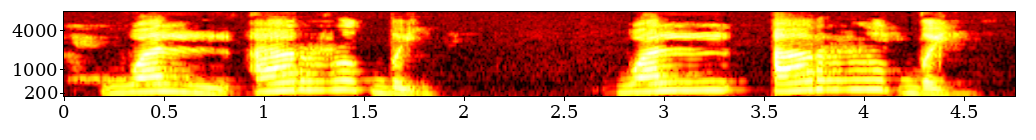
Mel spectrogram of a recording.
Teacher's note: Pada alif lam qamariyah, lafal lamnya jelas dibaca.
